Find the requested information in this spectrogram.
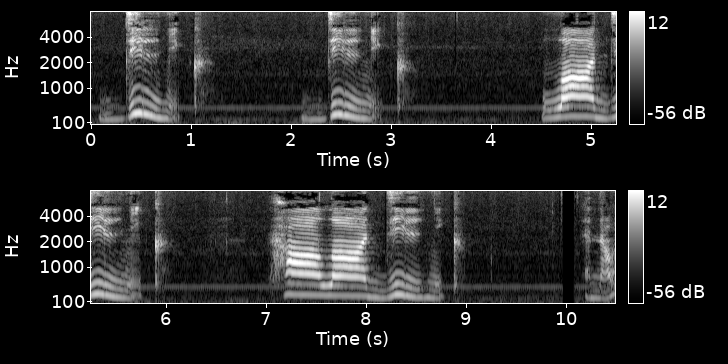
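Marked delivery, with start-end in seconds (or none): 0.1-6.0 slow, drawn-out Ладильник; slow building chunk. Shown as a demonstration. Teacher building the word from its end. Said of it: "And then start from the end". 7.0-9.0 slow whole Холодильник after building up; slow full word. Shown as a demonstration. Teacher finishing the built-up word slowly. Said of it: "And then start from the end".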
